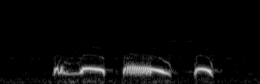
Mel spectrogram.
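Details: Spotted dove phrase recorded while trapping with a decoy bird for a kuk 3 male in a village; three clear notes: a bent double note, a long loud falling coo, and a short arched final coo.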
